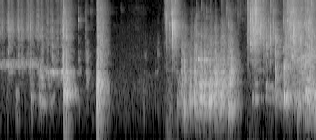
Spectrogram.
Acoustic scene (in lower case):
restroom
